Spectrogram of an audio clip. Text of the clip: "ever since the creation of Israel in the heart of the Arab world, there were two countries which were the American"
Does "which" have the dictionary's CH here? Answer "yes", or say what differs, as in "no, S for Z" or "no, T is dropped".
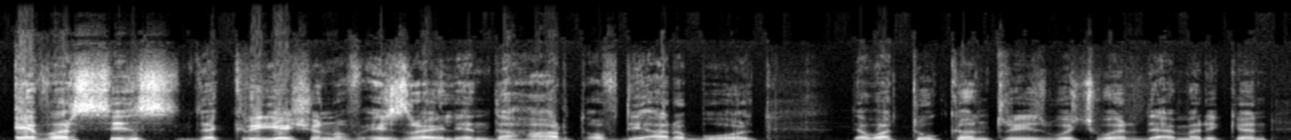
yes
